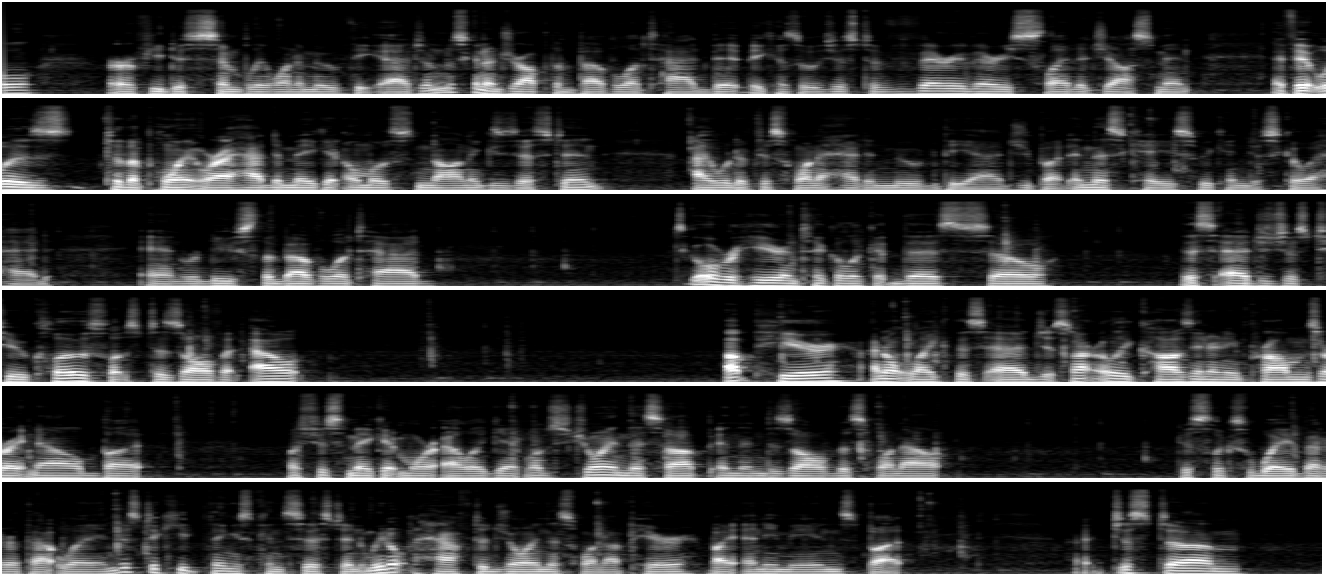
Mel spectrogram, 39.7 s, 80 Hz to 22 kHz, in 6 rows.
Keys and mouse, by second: 2.8 middle click, 3.9-4.6 middle drag, 5.4-6.0 middle drag, 6.6 middle click, 7.1 q, 11.7 click, 12.3 alt+a, 12.9 shift+drag, 13.5 click, 14.7-15.2 shift+drag, 15.7 drag, 16.8 middle click, 17.2 shift+drag, 17.9 middle click, 18.2 Tab, 18.6 middle click, 19.4 middle click, 20.9 ctrl+x, 22.0 shift+click, 23.7 Tab, 24.3 Tab, 25.2 ctrl+x, 26.4 Tab, 27.0 click, 27.5 shift+click, 29.1 j, 29.6 Tab, 30.3 click, 30.9 ctrl+x, 31.6 click, 33.0 shift+click, 33.6 Tab, 34.2 click, 34.8 shift+click, 35.2 click, 36.1 j, 36.8 click, 37.7 alt+a, 38.0-39.7 drag.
